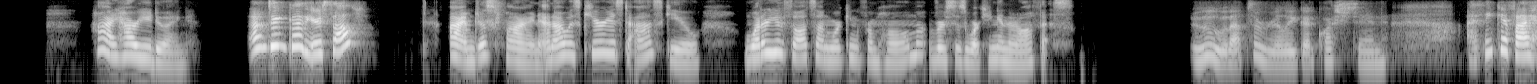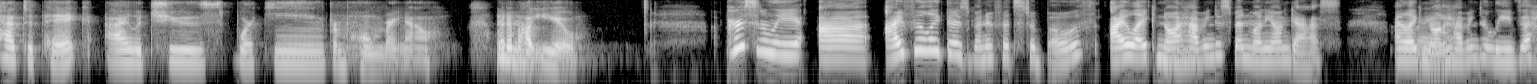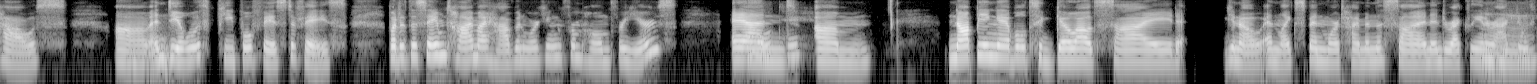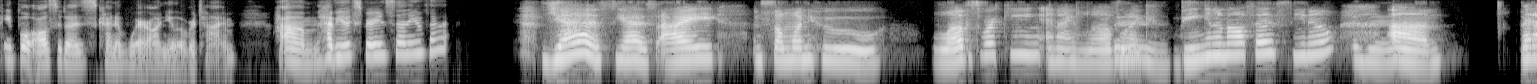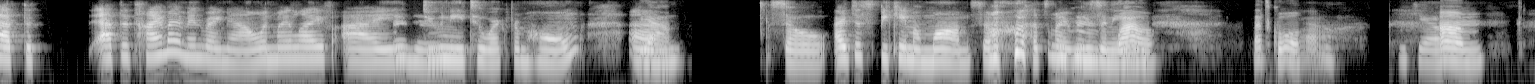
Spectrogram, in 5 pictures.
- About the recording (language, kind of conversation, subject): English, unstructured, Do you prefer working from home or working in an office?
- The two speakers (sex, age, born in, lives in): female, 30-34, Mexico, United States; female, 30-34, United States, United States
- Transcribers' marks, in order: other background noise; lip smack; gasp; laughing while speaking: "so"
